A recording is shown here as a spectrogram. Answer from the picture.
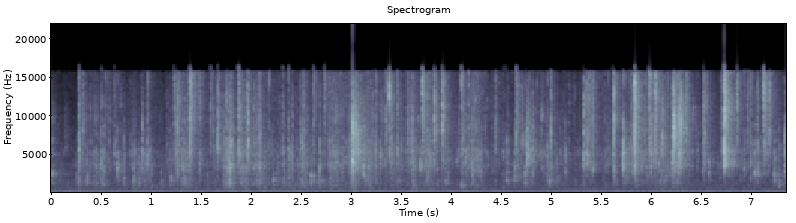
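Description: Dried tofu skin sheets frying in hot oil in a wok: a dense, steady sizzling crackle with sharper pops now and then, as the skins puff and crisp. A steady low hum runs underneath.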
